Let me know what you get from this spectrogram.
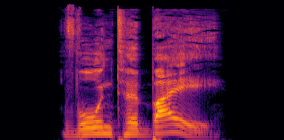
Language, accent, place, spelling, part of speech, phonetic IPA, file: German, Germany, Berlin, wohnte bei, verb, [ˈvoːntə ˈbaɪ̯], De-wohnte bei.ogg
- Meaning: inflection of beiwohnen: 1. first/third-person singular preterite 2. first/third-person singular subjunctive II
